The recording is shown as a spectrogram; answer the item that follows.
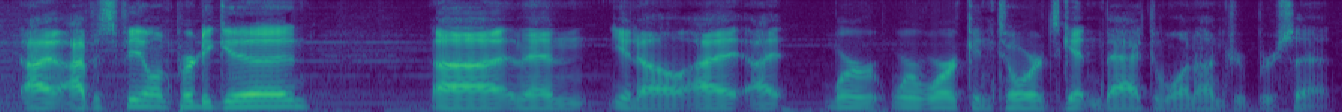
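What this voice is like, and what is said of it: Slightly hoarse, worn voice. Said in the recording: “we both still have a voice from this last weekend. You sound a little, not quite raspy ... I lost my voice a little bit”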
